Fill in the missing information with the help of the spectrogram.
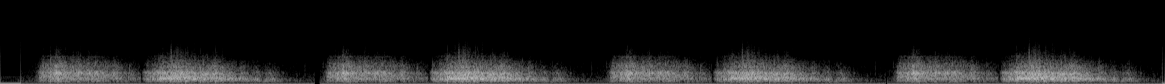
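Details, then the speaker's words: Bronchovesicular breath sounds over the right infraclavicular and interscapular regions: four regular cycles of rustling but harsher airflow, with prolonged expiration and no gap between inspiration and expiration. "They have a rustling quality like vesicular sounds but are harsher, expiration is prolonged, and there is no gap between inspiration and expiration."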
